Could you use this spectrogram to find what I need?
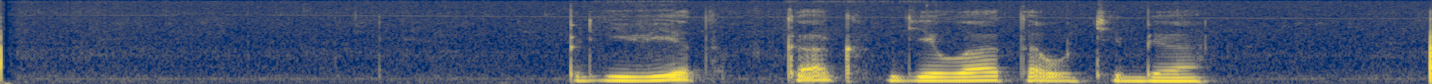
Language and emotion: Russian, sad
